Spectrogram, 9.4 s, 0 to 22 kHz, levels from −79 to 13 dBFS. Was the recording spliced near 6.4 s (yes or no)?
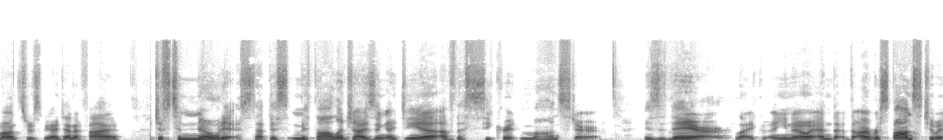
no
